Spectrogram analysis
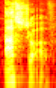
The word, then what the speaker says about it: Astrov: - Yeah, yeah, yeah, and Richard Armitage, so Toby Jones is playing Uncle Vanya, and Richard Armitage is Astrov, did I say it right, Beth?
